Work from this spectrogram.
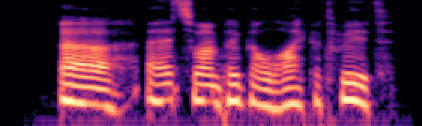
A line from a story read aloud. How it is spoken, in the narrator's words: Hempel mumbled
